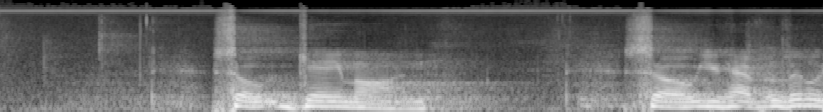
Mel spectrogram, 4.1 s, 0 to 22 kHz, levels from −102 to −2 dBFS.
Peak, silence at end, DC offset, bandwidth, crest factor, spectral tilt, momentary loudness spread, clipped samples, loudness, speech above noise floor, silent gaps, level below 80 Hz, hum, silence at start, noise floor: -6 dBFS; 0 s; under 0.1%; 17 kHz; 12 dB; -7 dB/octave; 22 LU; under 0.1%; -18 LUFS; 27 dB; none; -42 dBFS; none; 0.75 s; -44 dBFS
